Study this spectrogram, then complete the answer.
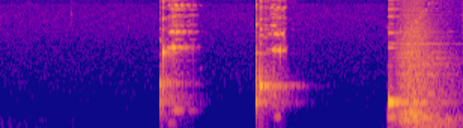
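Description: Soft interface chimes ring twice.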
